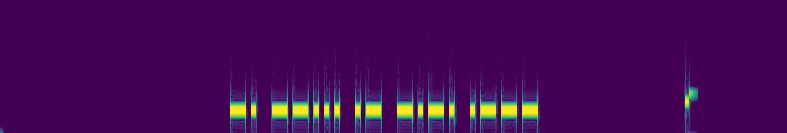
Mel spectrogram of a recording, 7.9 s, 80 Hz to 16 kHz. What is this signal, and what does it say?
Morse code, heard as a keyed tone, about 22 wpm, 700 Hz. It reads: N7ACJ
